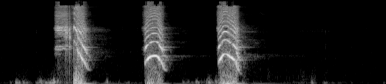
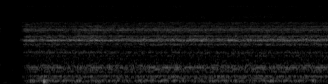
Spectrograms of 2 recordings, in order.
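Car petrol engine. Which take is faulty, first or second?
first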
